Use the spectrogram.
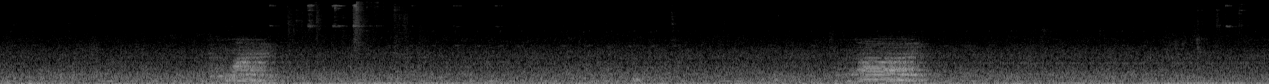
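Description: Two low, drawn-out moos from Murrah buffalo sound a few seconds apart over steady background noise, deep and moderately distant.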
